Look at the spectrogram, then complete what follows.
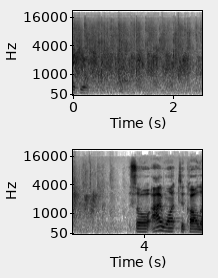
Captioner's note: applause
